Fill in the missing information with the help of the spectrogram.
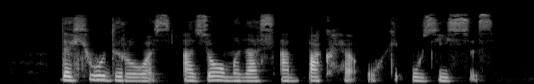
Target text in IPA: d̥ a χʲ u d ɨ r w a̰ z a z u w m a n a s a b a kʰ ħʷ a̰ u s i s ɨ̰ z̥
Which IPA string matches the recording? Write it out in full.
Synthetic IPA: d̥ a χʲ u d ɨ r w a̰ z a z o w m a n a s a b a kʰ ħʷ a̰ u z i s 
